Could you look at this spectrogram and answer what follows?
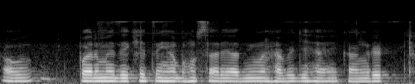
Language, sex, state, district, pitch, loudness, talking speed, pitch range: Chhattisgarhi, male, Chhattisgarh, Rajnandgaon, 150 Hz, -14 LUFS, 190 wpm, 145-150 Hz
